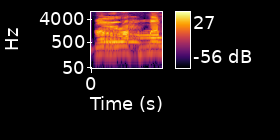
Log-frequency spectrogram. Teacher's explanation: Rohnya nggak boleh monyong, Bu. Nggak boleh monyong. Rohnya kan tidak berbaris dhammah. Jadi nggak boleh ar-roh, ar-roh.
